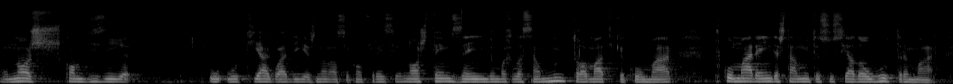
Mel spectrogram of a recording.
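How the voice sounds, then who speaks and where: A man at medium pitch in a Madeiran accent, dark, mellow tone, monotone, flat intonation, fairly quick pace. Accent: Madeiran Portuguese, noticeable. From Madeira, Portugal. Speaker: conference speaker, researcher. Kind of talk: conference presentation. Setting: conference stage with live audience. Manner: hesitant, many filler sounds.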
